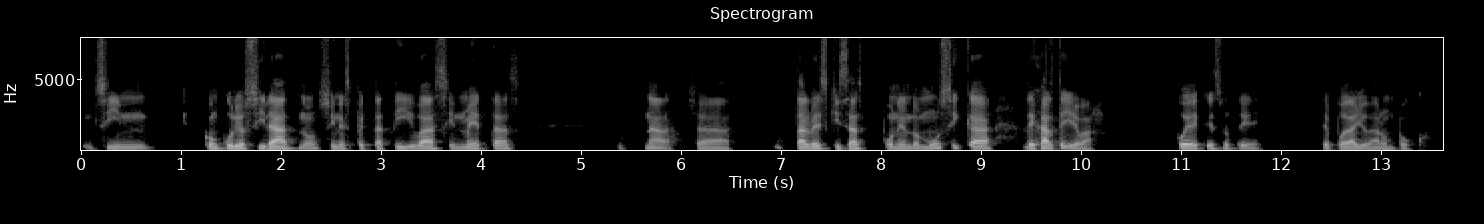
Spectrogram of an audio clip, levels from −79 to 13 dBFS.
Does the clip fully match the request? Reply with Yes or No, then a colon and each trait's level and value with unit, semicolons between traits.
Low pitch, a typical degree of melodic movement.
Yes: low, 115 Hz; average, 3.7 semitones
